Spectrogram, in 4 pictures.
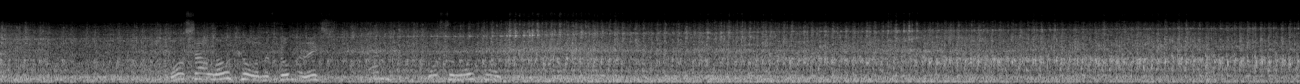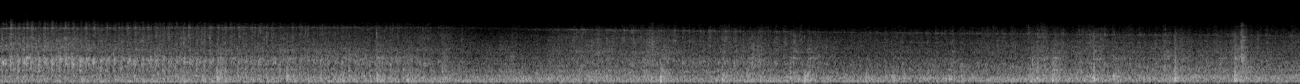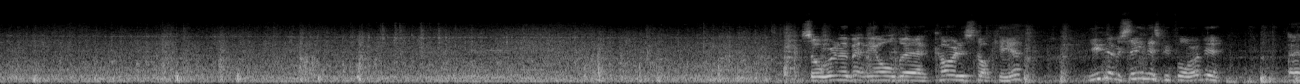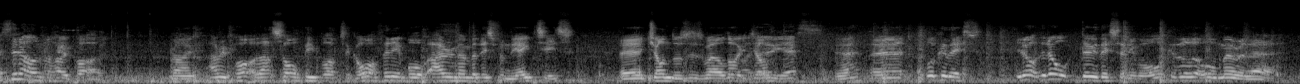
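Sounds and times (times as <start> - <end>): wheels clicking over rail joints: 19.4 - 52.0.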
